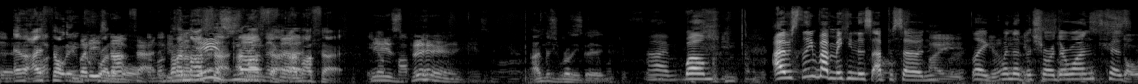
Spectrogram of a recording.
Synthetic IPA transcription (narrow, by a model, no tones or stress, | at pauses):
ɨ̃naɪfɛlˠtɨ̃nkʰɹɹɛɾəbl̩ˠb̥ʌɾãɪ̃mnətaɪmnətfætã̰ɪmnətfæ̰t̚ | hizbɪɡ̥ | ʔã̰ɪ̃md͡ʒʌst̚ɹɪlˠibɪ̰ɡ̥ | aɪ̃mwɛlˠʔaɪwʌz̥θɪ̃ŋkɪ̃ŋəbaʊt̚meɪkɪ̃ŋðɪsɛ̰pɨsoʊd̚laɪkwʌ̃nʌvðɨʃɔɹɾə˞wʌ̃nz̥kʰʌz̥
